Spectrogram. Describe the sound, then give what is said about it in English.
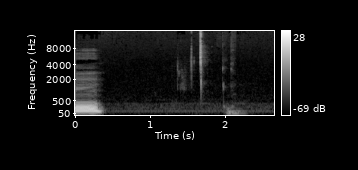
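A computer mouse click opens a bio page. It is one crisp, sharp tick, with a couple of fainter ticks just before it, in near silence. “I think I will click on the bio and just and see if it has a, they put a lot of effort into this.”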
